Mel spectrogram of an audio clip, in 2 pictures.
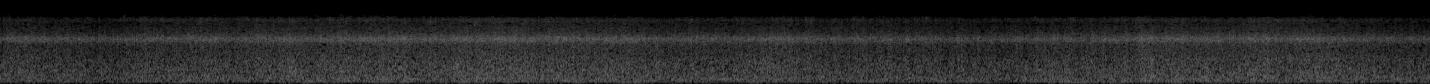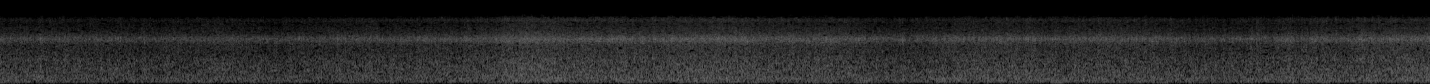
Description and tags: Wool Rain
Using an AKG C1000s and standing in my conservatory in my house I recording a heavy shower. The material of the conservatory makes it sound quite 'tinny', I guess you could say. The file is in stereo but only to make the file 30 seconds instead of 1 minute. It's 2 30 second chunks of the file hard panned, so pick which one you like :)
dorset, england, field-recording, rain, wool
